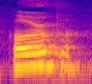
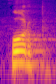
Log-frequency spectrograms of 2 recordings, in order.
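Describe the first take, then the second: First: It is said in a goiano accent. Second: It is said in a gaúcho accent. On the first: "O goiano?" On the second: "Como é que o gaúcho fala?"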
